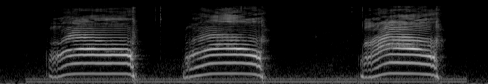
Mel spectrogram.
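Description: A cat named Dorothy meows three times, each call long and drawn out with a rising then falling pitch, loud, over a faint steady background hum with no one talking.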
